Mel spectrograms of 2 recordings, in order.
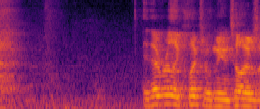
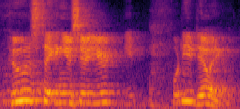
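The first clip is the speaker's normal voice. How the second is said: disgusted reaction; 6 semitones higher, 3 dB louder than usual. Retold or imitated. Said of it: "I'm like".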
